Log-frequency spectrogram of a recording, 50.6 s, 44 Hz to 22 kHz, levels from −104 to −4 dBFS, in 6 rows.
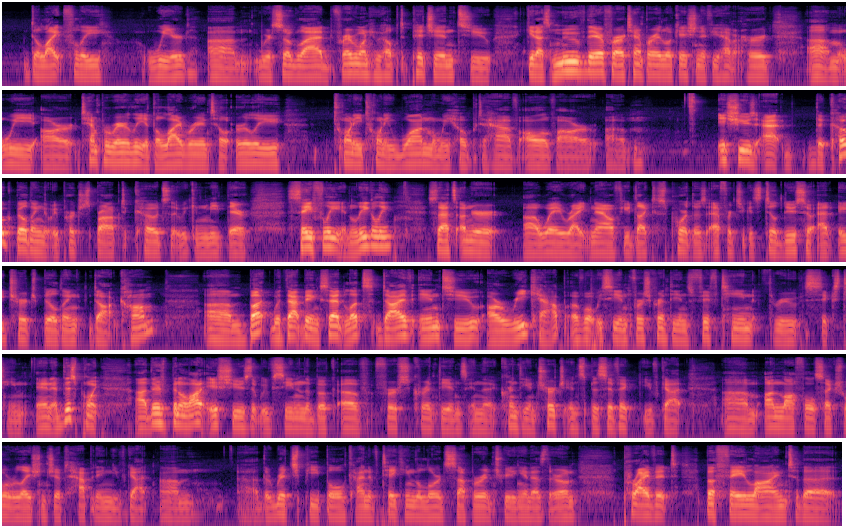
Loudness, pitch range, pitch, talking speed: -31 LUFS, 95-110 Hz, 100 Hz, 195 wpm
